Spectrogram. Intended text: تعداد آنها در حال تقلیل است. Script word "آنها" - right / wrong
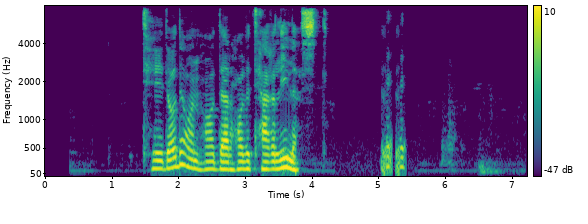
right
